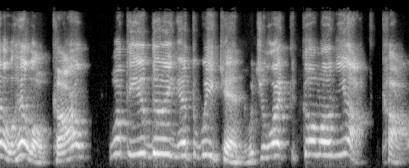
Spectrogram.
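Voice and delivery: high, fake, put-on Russian accent. Act out Roman Abramovich ringing Carl, in a Borat voice. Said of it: "He's turned into Borat".

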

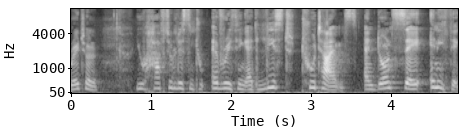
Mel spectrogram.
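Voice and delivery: put-on German accent. Retelling what a teacher with a German accent told her: imitating a German accent. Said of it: "he had this German accent".

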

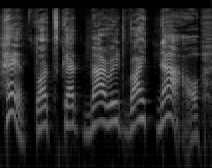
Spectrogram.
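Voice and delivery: loud, put-on American accent. Quoting people in american movies, in a put-on american accent. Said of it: "That's my American accent".

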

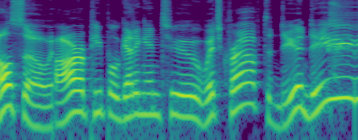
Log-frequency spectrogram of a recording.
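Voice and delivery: goofy mock news teaser, slightly shifted voice.

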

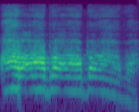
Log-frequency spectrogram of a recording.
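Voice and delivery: put-on toddler babble. Speaker imitating what a toddler says on seeing their father, baby talk. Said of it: "This is baby talk".

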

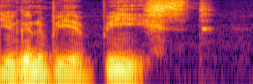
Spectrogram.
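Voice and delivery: quiet, under-the-breath half-whispered aside. Retelling words someone said under his breath: imitating a half-whisper. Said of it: "under his breath, he whispered this".

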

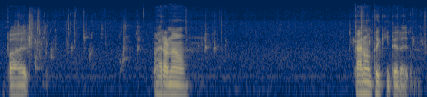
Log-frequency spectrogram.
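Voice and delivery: speaking in a hushed voice. A character asked how he is doing emotionally answers about the man who raised him, in a hushed tone. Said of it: "and he'll say in a hushed tone".

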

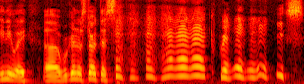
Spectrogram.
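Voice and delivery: very high-pitched voice, very slow and drawn out. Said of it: "it made you talk like [name]".

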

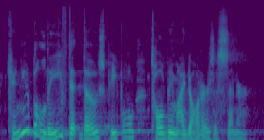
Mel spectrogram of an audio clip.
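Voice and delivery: stunned, incredulous, can-you-believe-it disbelief. Retelling what a churchgoer said to him: imitating an incredulous voice. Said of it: "with incredulity in her voice".

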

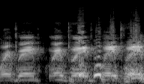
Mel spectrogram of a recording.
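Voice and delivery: low cartoon gorilla character voice. Imitating a cartoon gorilla who just walks around: Grape Ape voice. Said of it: "He just walked around".

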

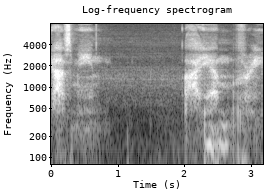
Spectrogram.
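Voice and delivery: very slow, drawn-out whisper. Retelling a movie character's last line: imitating a whisper. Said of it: "like a whisper".

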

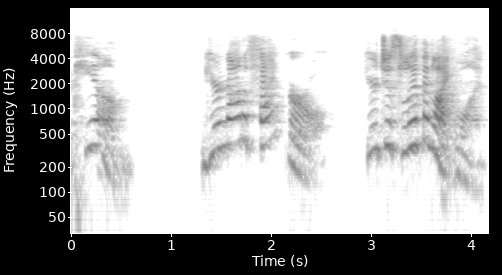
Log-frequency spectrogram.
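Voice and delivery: mock very calm, soft voice with swooping pitch. Speaker retells a man's reply to her pity party: imitating someone speaking calmly. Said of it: "very calmly said".

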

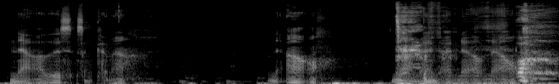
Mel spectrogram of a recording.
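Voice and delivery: slow, appalled, horrified tone. Reacting to a comic book theory someone just explained: horrified. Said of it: "You sound horrified".

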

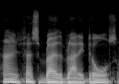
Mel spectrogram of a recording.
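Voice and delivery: usual speaking voice

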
